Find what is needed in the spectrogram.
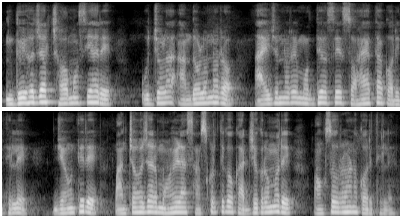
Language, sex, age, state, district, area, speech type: Odia, male, 30-45, Odisha, Kandhamal, rural, read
